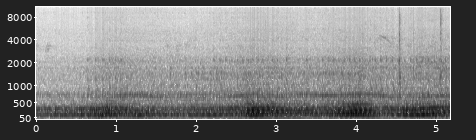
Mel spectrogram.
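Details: 2006 Subaru WRX driving under light load around 1500 RPM: low rumble with fairly loud tapping in time with revs, disappearing above 2000 RPM; engine burns much oil, possibly run low on oil; owner suspects rod knock, unconfirmed.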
